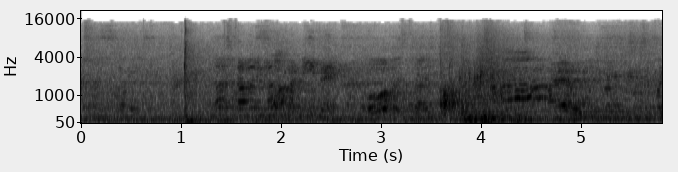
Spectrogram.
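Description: A bowling ball thuds onto the lane and rolls with a low rumble.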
